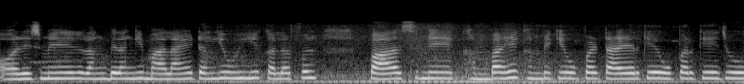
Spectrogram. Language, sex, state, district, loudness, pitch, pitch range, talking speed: Hindi, female, Punjab, Pathankot, -16 LUFS, 270 Hz, 260-280 Hz, 175 wpm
